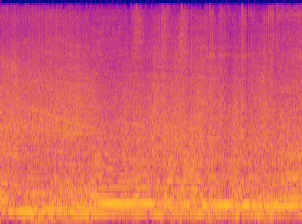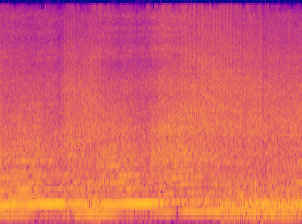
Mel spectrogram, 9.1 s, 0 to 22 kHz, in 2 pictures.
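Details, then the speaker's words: 13B turbo rotary in a replica Lamborghini on the dyno, after fixing a missing engine earth and a loose injector power pin: a steady high buzzing drone rising and falling under load, firing evenly without stumbles. Normal running. "The car, as you can hear, is now running. It's so exciting to hear the motor running that way."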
